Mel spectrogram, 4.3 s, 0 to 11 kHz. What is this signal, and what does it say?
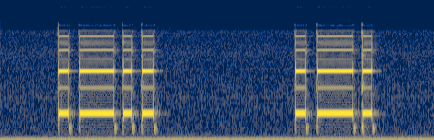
Morse code, heard as a keyed tone, about 13 wpm, 640 Hz. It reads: L R
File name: curso / ejercicio 3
